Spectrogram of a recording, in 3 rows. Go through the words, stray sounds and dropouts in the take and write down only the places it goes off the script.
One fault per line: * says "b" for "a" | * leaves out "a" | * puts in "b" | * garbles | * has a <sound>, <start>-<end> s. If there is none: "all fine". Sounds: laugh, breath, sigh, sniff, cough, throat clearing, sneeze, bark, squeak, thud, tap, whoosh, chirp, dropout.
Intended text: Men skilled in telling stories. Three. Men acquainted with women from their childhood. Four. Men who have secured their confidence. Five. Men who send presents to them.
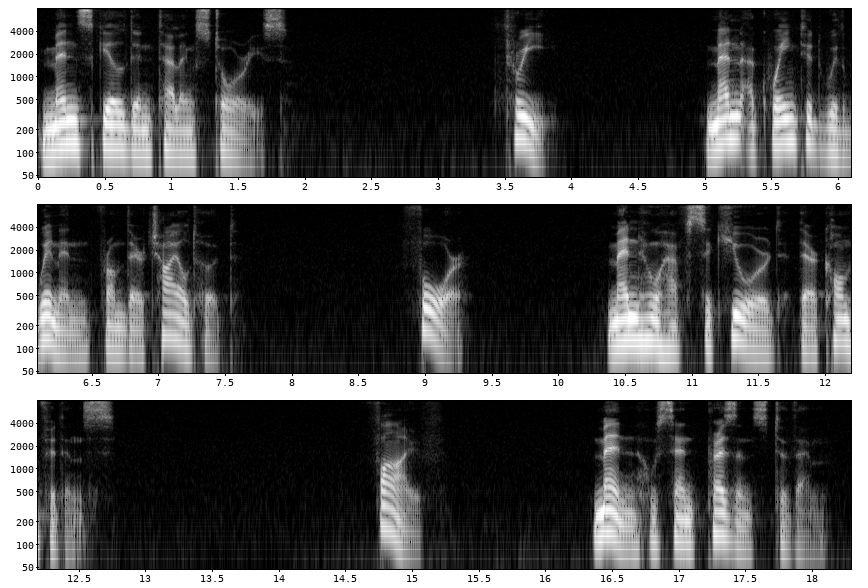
all fine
